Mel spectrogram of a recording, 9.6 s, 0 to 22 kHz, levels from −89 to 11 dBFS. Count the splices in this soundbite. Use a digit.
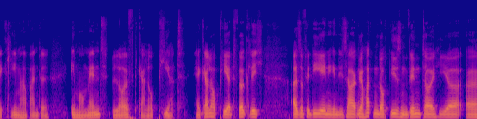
3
